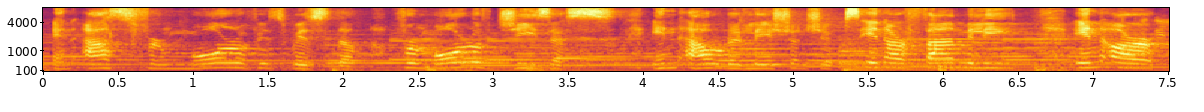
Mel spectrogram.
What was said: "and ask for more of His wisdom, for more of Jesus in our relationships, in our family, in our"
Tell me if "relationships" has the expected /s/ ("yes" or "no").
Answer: yes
